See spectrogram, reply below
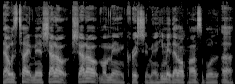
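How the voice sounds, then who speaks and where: A man's voice: on the low side, fairly even intonation, normal speed. A man hosting a podcast in casual, slangy urban speech, enthusiastic and affirming, repeating phrases for emphasis. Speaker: podcast host. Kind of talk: casual interview chat.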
